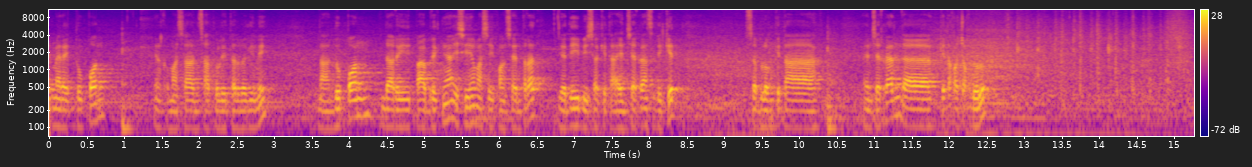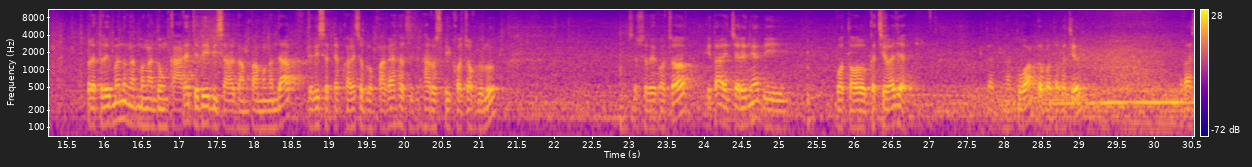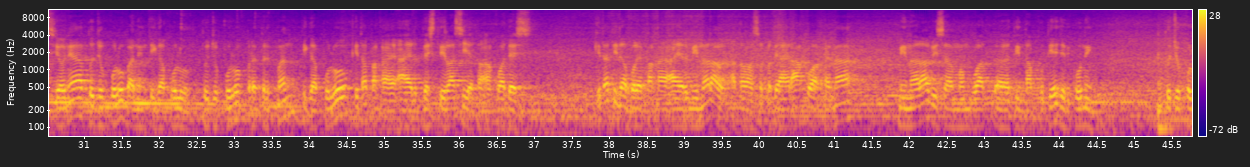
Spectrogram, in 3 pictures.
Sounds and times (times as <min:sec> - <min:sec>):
Speech: 0:00.0 - 0:00.8, 0:01.4 - 0:03.0, 0:03.6 - 0:08.4, 0:09.3 - 0:12.6, 0:15.8 - 0:21.3, 0:23.0 - 0:25.2, 0:25.8 - 0:26.8, 0:27.8 - 0:29.1, 0:30.4 - 0:37.0, 0:37.8 - 0:41.3, 0:41.9 - 0:44.6, 0:45.3 - 0:45.7.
